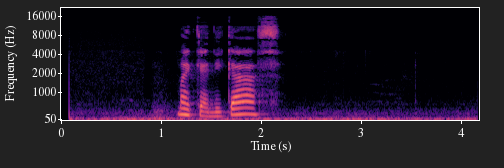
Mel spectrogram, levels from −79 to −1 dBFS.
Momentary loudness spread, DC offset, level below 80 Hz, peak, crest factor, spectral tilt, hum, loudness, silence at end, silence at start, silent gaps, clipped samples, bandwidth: 24 LU; under 0.1%; -42 dBFS; -10 dBFS; 22 dB; -3.5 dB/octave; none; -27 LUFS; 0 s; 0.1 s; none; under 0.1%; 16 kHz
